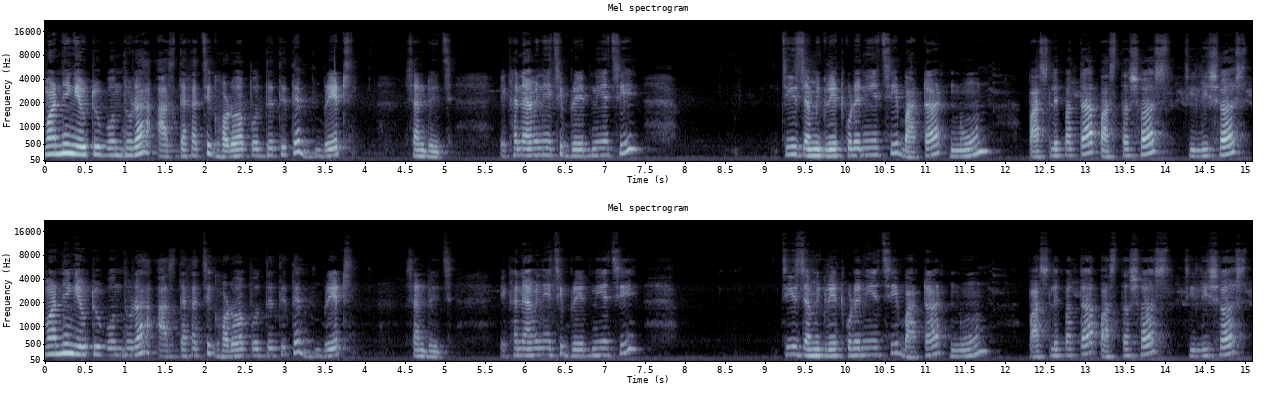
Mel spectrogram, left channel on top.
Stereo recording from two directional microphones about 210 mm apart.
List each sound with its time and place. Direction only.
0.0 s a woman's voice: 20° left (ahead or behind)
9.2 s speech: 15° left (ahead or behind)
